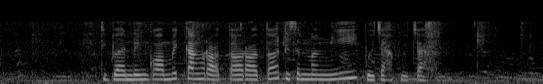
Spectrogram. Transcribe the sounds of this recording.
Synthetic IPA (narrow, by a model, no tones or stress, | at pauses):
d̪̥i̤b̥ä̤nd̪ɪŋkɔmɪkːaŋrɔt̪ɔɾɔt̪ɔd̪̥i̤sənəŋib̥o̤t͡ʃahb̥o̤t͡ʃah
